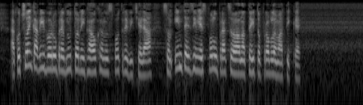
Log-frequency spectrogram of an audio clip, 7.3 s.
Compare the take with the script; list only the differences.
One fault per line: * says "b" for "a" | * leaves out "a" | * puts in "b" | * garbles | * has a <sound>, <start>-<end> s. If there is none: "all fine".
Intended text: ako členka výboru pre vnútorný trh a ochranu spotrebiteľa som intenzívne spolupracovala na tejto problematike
* leaves out "trh"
